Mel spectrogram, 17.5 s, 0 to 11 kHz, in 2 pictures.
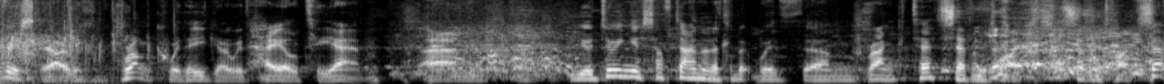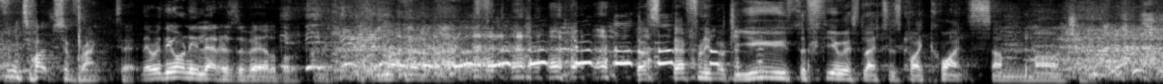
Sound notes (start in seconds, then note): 13.6 laughter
